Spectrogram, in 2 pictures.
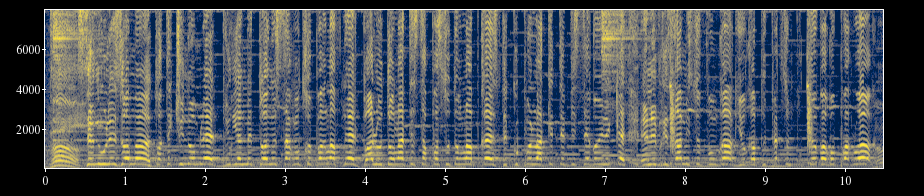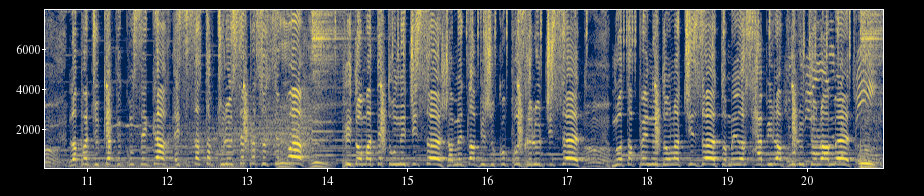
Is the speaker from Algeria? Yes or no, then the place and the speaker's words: yes; Algeria; c'est dédicace à mon pays d'origine, l'Algérie.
